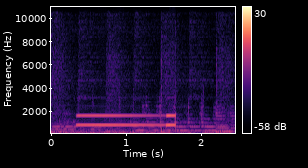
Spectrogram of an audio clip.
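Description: Background music, with a single steady electronic beep over it that lasts about a second and a half and cuts off sharply.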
